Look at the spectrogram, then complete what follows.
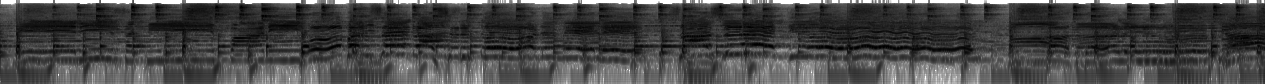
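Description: Live Haryanvi ragni folk music: a wavering melody line over a steady low drum beat and jingling, rattling percussion.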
